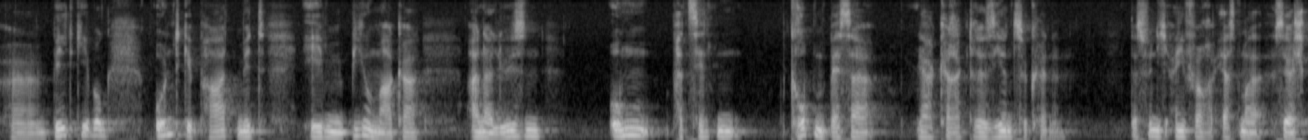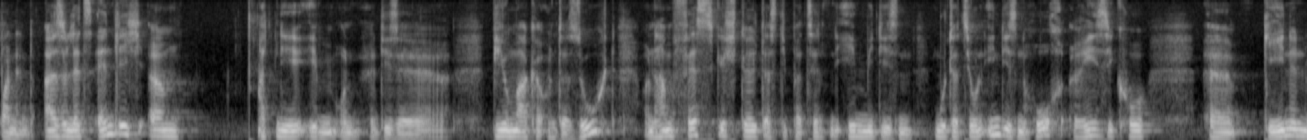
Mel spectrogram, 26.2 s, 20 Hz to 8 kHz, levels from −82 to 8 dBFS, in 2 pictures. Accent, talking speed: German, 95 wpm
